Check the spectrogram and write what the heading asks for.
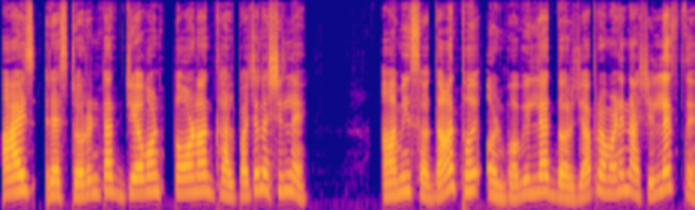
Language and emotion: Goan Konkani, disgusted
